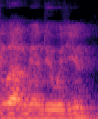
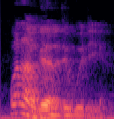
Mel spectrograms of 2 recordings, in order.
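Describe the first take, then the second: First: It is said in a flat, plain tone. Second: It is said in a warm, playful, teasing tone. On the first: It sounds like an insult that drives them away. The speaker calls it wrong. "if you just said" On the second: It is a friendly tease that keeps the relationship. The speaker calls it right. "Tonality really has to carry this"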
